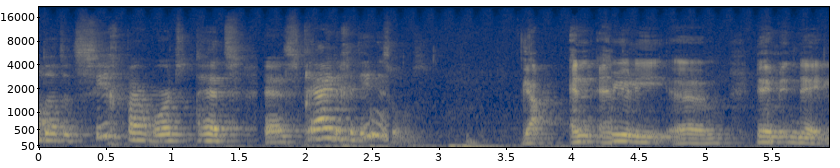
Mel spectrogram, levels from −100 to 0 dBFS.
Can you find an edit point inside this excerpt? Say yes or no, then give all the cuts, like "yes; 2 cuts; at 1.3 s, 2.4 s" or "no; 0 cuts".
yes; 5 cuts; at 1.2 s, 1.6 s, 2.6 s, 3.5 s, 4.3 s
